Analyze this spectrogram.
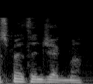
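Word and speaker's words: Smith-Njigba: who had the big chunk Jackson Smith Jackson Smith and jiga there you go um it's my job to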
